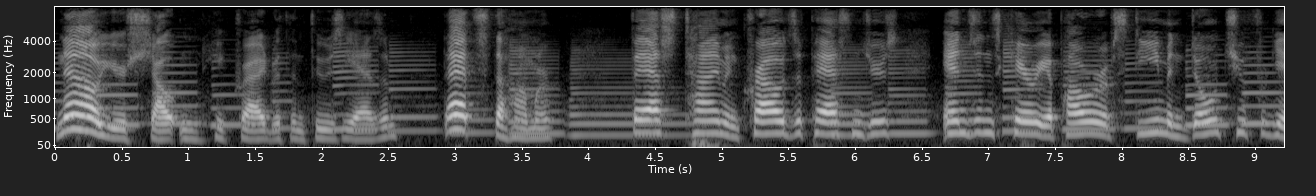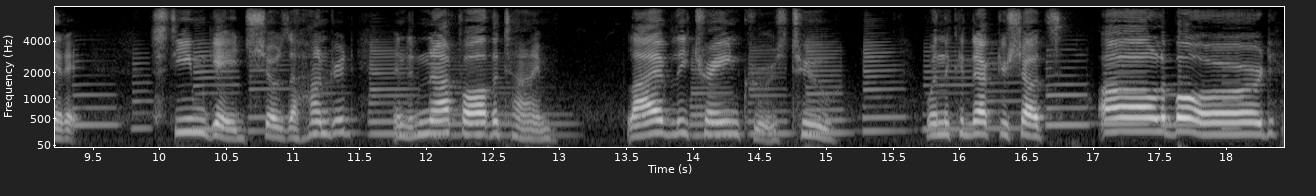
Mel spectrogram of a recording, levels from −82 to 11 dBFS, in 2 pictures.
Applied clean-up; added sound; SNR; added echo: none; Wind instrument, woodwind instrument; 17 dB; none.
